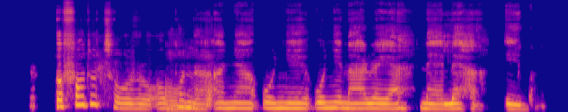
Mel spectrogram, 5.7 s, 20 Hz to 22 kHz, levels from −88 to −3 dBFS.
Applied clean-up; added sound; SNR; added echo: neural mask model Resemble Enhance denoiser.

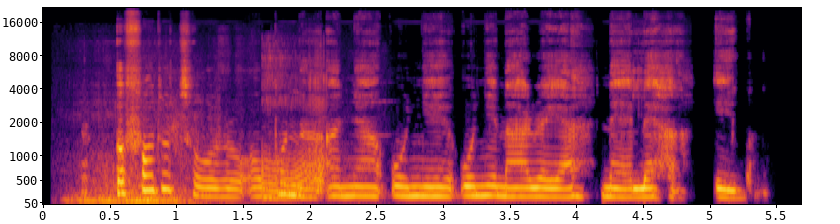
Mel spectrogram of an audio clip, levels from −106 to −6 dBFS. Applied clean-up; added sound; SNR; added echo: none; Fart / Drawer open or close; 9 dB; none.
